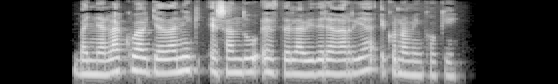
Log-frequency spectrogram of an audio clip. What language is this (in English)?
Basque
